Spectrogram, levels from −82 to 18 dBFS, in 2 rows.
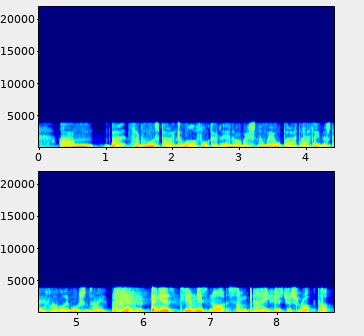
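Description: The speech is carried over a G.711 telephone path, so nothing above 4 kHz comes through. At 7.62 to 7.64 s, just after "not some", there is packet loss filled with silence: a 20 ms hole with abrupt edges. That length fits one lost 20 ms packet. The gap is plain silence rather than a smeared or repeated fragment, which separates it from concealment that patches the loss with synthesised audio.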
